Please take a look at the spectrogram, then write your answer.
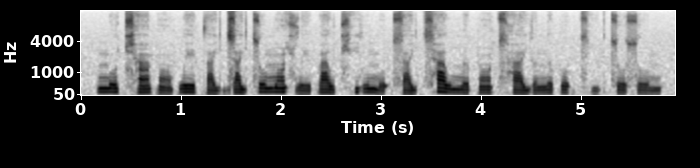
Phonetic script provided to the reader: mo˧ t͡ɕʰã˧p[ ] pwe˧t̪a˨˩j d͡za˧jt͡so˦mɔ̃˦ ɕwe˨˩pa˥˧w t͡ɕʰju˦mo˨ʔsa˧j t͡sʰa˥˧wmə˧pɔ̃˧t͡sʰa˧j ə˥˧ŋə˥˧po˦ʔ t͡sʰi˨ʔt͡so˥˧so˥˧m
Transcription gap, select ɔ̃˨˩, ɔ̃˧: ɔ̃˨˩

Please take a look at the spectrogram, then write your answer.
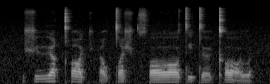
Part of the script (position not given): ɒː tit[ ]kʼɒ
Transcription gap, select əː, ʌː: əː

